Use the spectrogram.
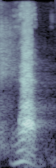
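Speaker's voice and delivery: sudden loud "whap"; short, percussive hit; impact noise. A narrator's reading. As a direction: smack the word out like a blow. Narrator imitates the rock's impact.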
